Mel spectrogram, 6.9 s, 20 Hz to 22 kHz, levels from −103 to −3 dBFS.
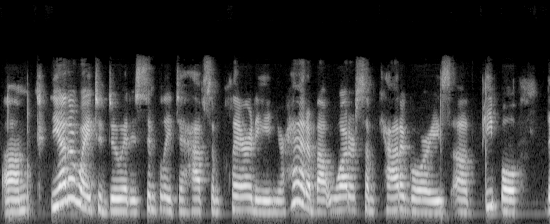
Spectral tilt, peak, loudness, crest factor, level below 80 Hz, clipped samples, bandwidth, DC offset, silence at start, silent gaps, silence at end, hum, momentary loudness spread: -5 dB/octave; -2 dBFS; -19 LUFS; 16 dB; -72 dBFS; under 0.1%; 8.6 kHz; under 0.1%; 0 s; none; 0 s; none; 9 LU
